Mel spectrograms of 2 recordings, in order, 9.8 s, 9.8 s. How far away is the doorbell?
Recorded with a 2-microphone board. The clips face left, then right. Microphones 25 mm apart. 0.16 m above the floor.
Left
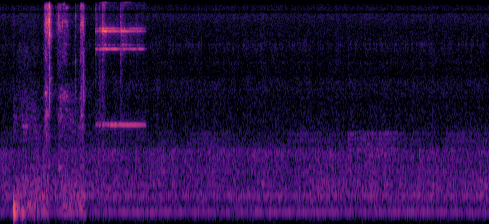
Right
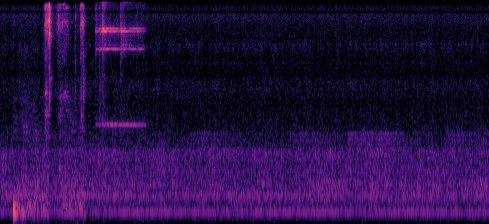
About 2 m.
